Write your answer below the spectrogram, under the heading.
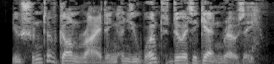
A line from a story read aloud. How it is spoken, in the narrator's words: he said firmly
